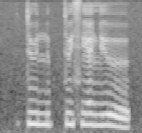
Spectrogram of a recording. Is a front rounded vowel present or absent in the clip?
present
